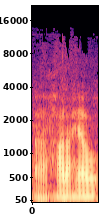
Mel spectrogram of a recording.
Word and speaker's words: Harahel: This next Harahel, or it's spelled H-A-R-A-H-E-L, Harahel.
